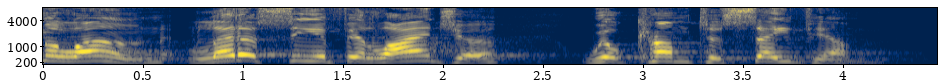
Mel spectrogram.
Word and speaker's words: Elijah: The name Elijah, they would have pronounced Eliyah. It sounds like Eli, the word for my God in Jesus' language.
